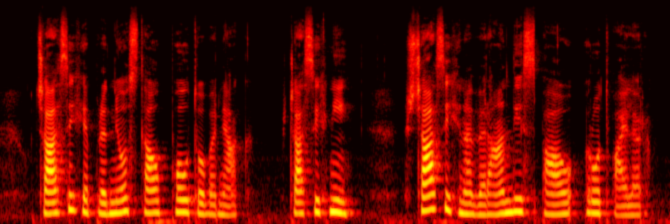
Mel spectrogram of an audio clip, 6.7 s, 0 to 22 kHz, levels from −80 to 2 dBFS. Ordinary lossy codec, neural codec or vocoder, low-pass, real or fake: none; vocoder, 44.1 kHz, 128 mel bands every 512 samples, BigVGAN v2; 19.8 kHz; fake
